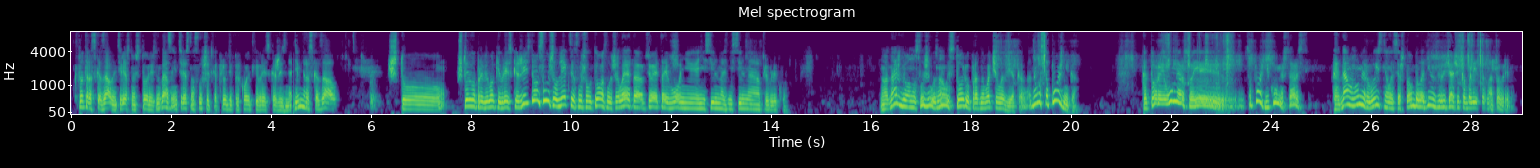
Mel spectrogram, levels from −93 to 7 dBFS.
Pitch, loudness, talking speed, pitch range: 165 Hz, -15 LUFS, 150 wpm, 130-210 Hz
